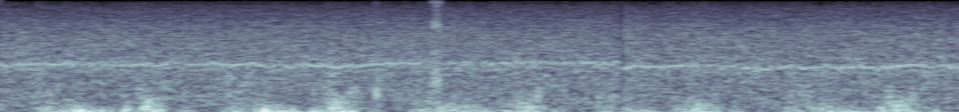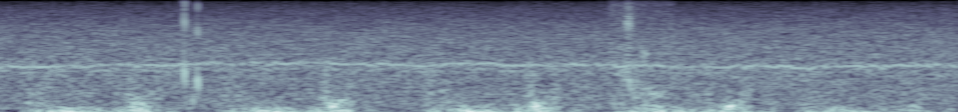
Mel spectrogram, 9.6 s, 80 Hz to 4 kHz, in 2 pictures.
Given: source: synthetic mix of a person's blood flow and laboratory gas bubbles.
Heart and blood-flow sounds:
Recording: Doppler ultrasound of blood flow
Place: precordium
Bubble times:
1.85-1.92 s: bubbles
2.10-2.30 s: bubbles
5.67-5.82 s: bubbles
7.83-8.16 s: bubbles
From the record:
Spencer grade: 2 (many but less than half of the cardiac periods contain bubble signals, singularly or in groups)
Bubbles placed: anywhere in the cardiac cycle

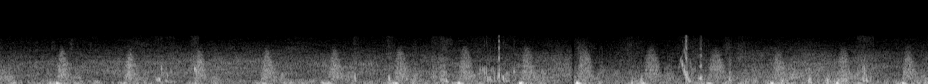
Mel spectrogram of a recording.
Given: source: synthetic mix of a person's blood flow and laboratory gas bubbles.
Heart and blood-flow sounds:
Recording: Doppler ultrasound of blood flow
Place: subclavian vein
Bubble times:
1.53-1.75 s: bubbles
1.90-1.99 s: bubbles
3.52-3.59 s: bubbles
3.86-3.94 s: bubbles
4.31-4.53 s: bubbles
4.70-5.19 s: bubbles
6.78-7.04 s: bubbles
8.57-8.74 s: bubbles
From the record:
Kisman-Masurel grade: 122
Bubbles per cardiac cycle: 1 to 2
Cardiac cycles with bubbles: 10 to 50%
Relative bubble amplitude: moderate (0.250 to 0.450)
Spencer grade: 2 (many but less than half of the cardiac periods contain bubble signals, singularly or in groups)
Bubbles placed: anywhere in the cardiac cycle

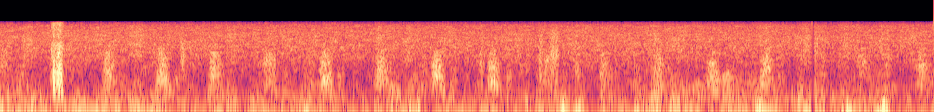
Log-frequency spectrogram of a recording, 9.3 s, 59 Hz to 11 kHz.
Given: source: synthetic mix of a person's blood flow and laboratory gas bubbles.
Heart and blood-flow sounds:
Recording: Doppler ultrasound of blood flow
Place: subclavian vein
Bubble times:
0.51-0.65 s: bubbles
From the record:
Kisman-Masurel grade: 113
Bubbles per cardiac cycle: 1 to 2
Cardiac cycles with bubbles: 1 to 10%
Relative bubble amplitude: loud (0.450 to 0.775)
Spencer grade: 1 (occasional bubble signal discernible with the cardiac motion signal, with majority of cardiac periods free of bubbles)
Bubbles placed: anywhere in the cardiac cycle

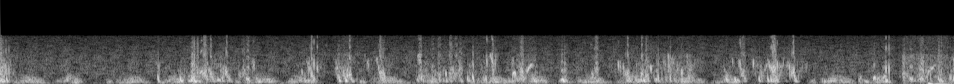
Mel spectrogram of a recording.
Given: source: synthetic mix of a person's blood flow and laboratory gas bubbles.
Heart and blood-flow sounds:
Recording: Doppler ultrasound of blood flow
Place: precordium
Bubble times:
0.00-0.15 s: bubbles
1.55-1.64 s: bubbles
1.78-2.56 s: bubbles
2.98-3.22 s: bubbles
3.33-3.58 s: bubbles
3.62-3.71 s: bubbles
3.75-3.90 s: bubbles
4.16-5.00 s: bubbles
5.05-5.41 s: bubbles
5.58-5.72 s: bubbles
5.89-6.00 s: bubbles
6.15-6.97 s: bubbles
7.22-8.11 s: bubbles
8.57-8.65 s: bubbles
8.71-8.93 s: bubbles
8.98-9.55 s: bubbles
From the record:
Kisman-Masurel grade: 333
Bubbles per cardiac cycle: rolling drumbeat, 9 or more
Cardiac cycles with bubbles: 50 to 99%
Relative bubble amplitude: loud (0.450 to 0.775)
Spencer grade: 3 (all of the cardiac periods contain showers or single bubble signals, but not dominating or overriding the cardiac motion signals)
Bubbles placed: anywhere in the cardiac cycle

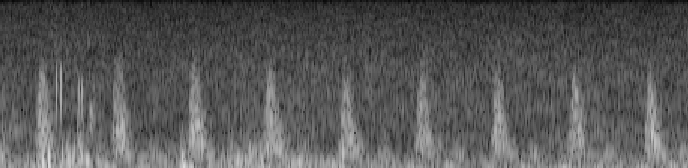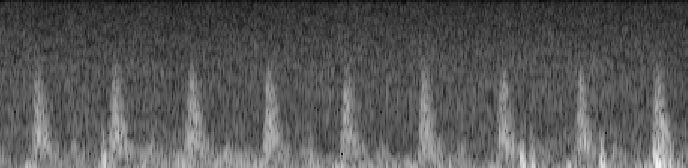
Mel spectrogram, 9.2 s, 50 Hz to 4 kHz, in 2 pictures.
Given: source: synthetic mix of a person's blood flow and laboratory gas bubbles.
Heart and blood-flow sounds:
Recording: Doppler ultrasound of blood flow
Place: subclavian vein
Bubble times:
0.33-0.69 s: bubbles
From the record:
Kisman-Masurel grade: 121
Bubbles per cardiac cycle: 1 to 2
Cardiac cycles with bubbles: 10 to 50%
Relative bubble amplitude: barely perceptible (0.100 to 0.250)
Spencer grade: 2 (many but less than half of the cardiac periods contain bubble signals, singularly or in groups)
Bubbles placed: anywhere in the cardiac cycle

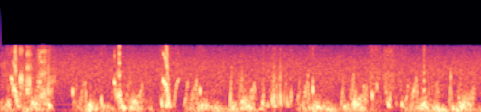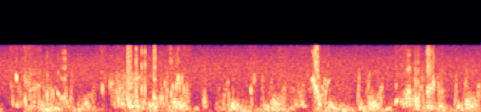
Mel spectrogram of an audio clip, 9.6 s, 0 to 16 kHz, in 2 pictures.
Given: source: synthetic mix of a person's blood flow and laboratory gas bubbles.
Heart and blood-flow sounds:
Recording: Doppler ultrasound of blood flow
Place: precordium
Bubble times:
0.05-0.58 s: bubbles
0.70-0.77 s: bubbles
0.97-1.05 s: bubbles
1.10-1.27 s: bubbles
1.58-1.80 s: bubbles
1.95-2.04 s: bubbles
2.60-2.94 s: bubbles
3.08-3.17 s: bubbles
3.68-4.09 s: bubbles
4.20-4.29 s: bubbles
4.33-4.42 s: bubbles
4.89-5.54 s: bubbles
5.79-6.71 s: bubbles
6.81-6.92 s: bubbles
7.29-7.39 s: bubbles
7.58-8.12 s: bubbles
8.73-9.27 s: bubbles
From the record:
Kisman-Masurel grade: 243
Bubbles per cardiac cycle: several, 3 to 8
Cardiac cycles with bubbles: 100%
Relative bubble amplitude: loud (0.450 to 0.775)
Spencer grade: 3 (all of the cardiac periods contain showers or single bubble signals, but not dominating or overriding the cardiac motion signals)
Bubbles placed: only in the low amplitude regions of the cardiac cycle

